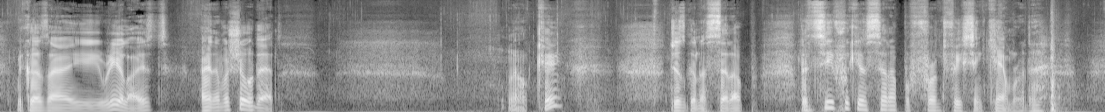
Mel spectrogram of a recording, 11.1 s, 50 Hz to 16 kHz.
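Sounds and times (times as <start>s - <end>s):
person breathing: 2.8s - 6.7s, 7.5s - 8.0s, 10.5s - 11.0s.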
